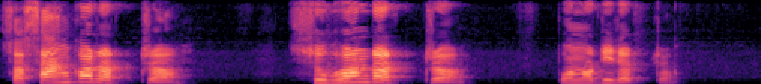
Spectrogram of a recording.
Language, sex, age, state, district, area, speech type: Assamese, female, 60+, Assam, Dhemaji, rural, spontaneous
